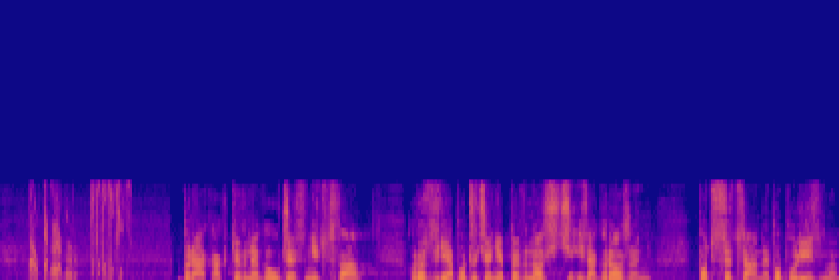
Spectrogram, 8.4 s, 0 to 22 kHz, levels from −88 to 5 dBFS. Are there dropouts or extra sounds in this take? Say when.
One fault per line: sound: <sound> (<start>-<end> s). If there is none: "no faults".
sound: chirp (0.3-1.4 s)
